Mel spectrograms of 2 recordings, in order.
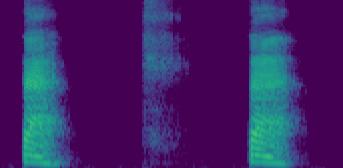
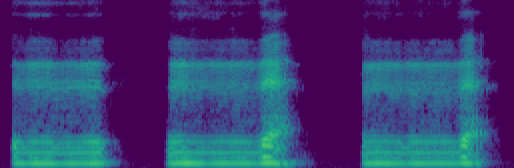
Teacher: kalau ta itu anginnya dulu keluar baru suaranya ta ta. Nah, berbeda dengan huruf dalal itu keluarnya berbarengan angin dan suara dza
